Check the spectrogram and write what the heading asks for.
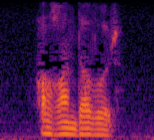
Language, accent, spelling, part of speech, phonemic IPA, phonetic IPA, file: Armenian, Eastern Armenian, աղանդավոր, noun, /ɑʁɑndɑˈvoɾ/, [ɑʁɑndɑvóɾ], Hy-աղանդավոր.ogg
- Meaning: sectary, sectarian, member of a sect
